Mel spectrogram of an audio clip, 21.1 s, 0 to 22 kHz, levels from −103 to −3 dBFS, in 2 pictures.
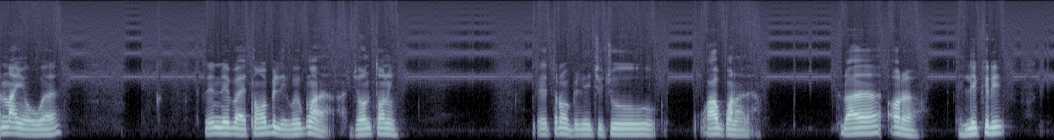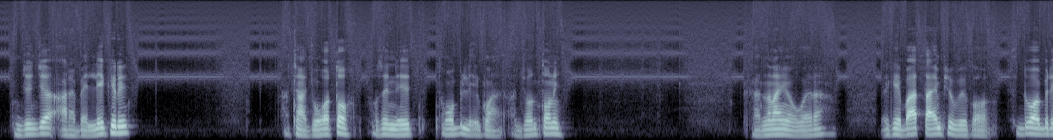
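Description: It's a speech recording with converter idle tones running all the way through. In the pauses you get a whistle sitting somewhere around 3 kHz, and under the quieter stretches of speech there's a grainy, fizzy texture. The error is about 20 dB below the speech. That's a delta-sigma converter working without dither: with tiny input it locks into repeating bit patterns, and those turn into tones.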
